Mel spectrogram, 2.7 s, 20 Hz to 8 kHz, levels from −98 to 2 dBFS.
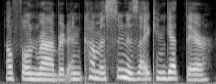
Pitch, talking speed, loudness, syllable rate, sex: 210 Hz, 265 wpm, -16 LUFS, 5.9 syllables/s, female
